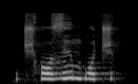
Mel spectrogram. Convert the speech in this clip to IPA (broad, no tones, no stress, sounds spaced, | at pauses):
t͡ʃʰ ɔ z ɪ m b ɔ t͡ʃ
